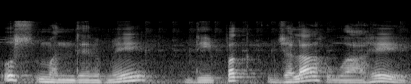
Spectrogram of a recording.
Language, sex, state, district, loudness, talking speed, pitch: Hindi, male, Madhya Pradesh, Dhar, -18 LUFS, 100 wpm, 105 Hz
